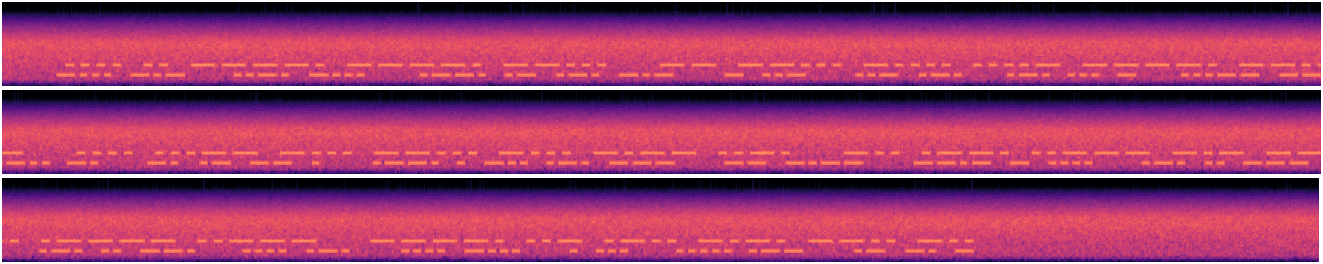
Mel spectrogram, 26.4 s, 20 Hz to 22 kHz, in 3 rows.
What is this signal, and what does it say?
Morse code, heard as two keyed tones, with radio static. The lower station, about 30 wpm, 570 Hz: BK FB PARK TU UR RST 38N NAME PEDRO MY QTH RIO RIG HR HB ES 5W ANT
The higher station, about 23 wpm, 1040 Hz: HI997 M7649Q H3B7BYF DP2KG12 9ULCZD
